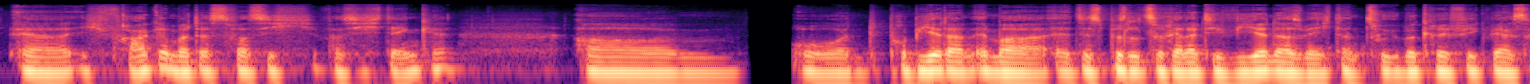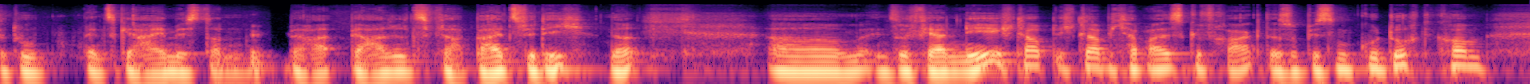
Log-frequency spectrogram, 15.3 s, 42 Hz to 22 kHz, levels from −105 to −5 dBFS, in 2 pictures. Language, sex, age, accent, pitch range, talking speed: German, male, 40-59, German, 110-125 Hz, 205 wpm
